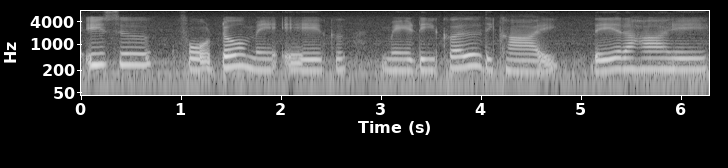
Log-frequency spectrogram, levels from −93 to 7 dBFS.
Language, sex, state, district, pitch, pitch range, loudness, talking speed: Hindi, female, Madhya Pradesh, Dhar, 210 Hz, 195-240 Hz, -17 LUFS, 85 wpm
